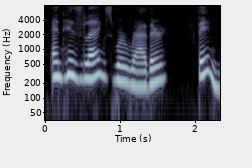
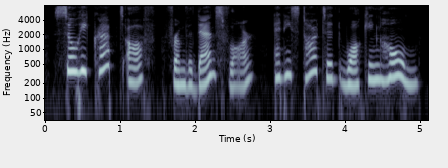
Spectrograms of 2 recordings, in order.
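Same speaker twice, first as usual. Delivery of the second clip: ordinary delivery, nothing marked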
